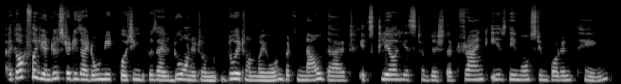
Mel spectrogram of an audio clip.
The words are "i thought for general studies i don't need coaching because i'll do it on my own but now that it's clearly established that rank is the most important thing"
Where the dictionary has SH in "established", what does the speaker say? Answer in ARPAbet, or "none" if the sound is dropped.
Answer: SH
